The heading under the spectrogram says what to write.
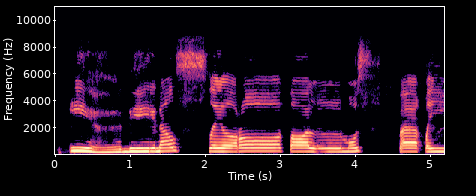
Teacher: Ketika dialirkan, tetap makhrajnya di bawah, tenggorokan bagian bawah, ya. Iya, ya. Jangan naik. · Jadi ketika bertemu dengan huruf H yang disukun, nah jangan lupa untuk dialirkan ya suaranya.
